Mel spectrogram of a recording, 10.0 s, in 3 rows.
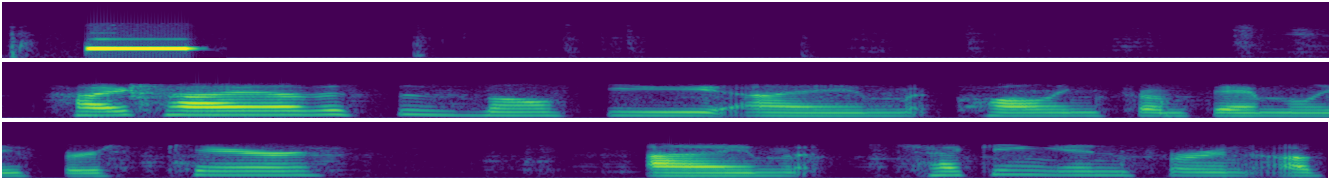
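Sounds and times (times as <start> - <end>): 
voicemail recording tone beep: 0.2 - 0.6
speech: 3.5 - 7.6, 8.2 - 9.9.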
